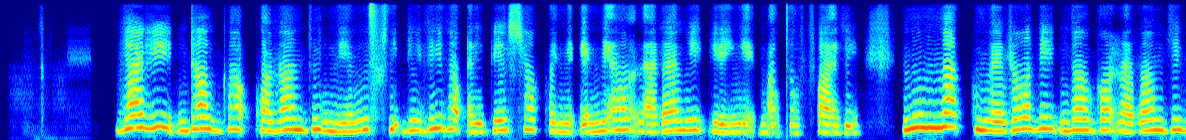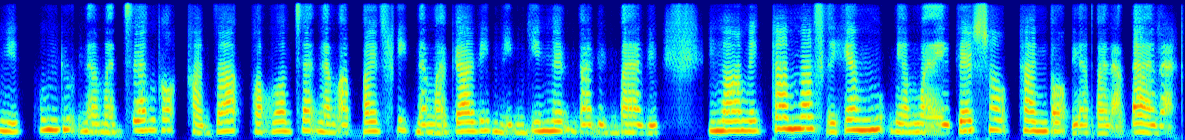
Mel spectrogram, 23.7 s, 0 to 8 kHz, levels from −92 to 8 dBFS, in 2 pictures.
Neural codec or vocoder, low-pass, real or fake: codec, 16 kHz, 0.5 kbps, FreqCodec, smaller model; 7.2 kHz; fake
